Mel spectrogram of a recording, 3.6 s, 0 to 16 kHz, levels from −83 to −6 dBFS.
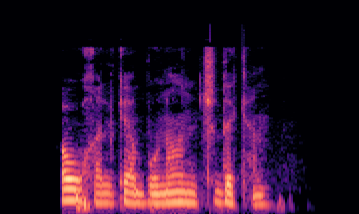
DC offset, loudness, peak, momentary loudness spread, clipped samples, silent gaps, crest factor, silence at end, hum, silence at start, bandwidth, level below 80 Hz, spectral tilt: under 0.1%; -21 LUFS; -2 dBFS; 13 LU; under 0.1%; none; 20 dB; 0.8 s; none; 0.6 s; 8 kHz; -46 dBFS; -7 dB/octave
